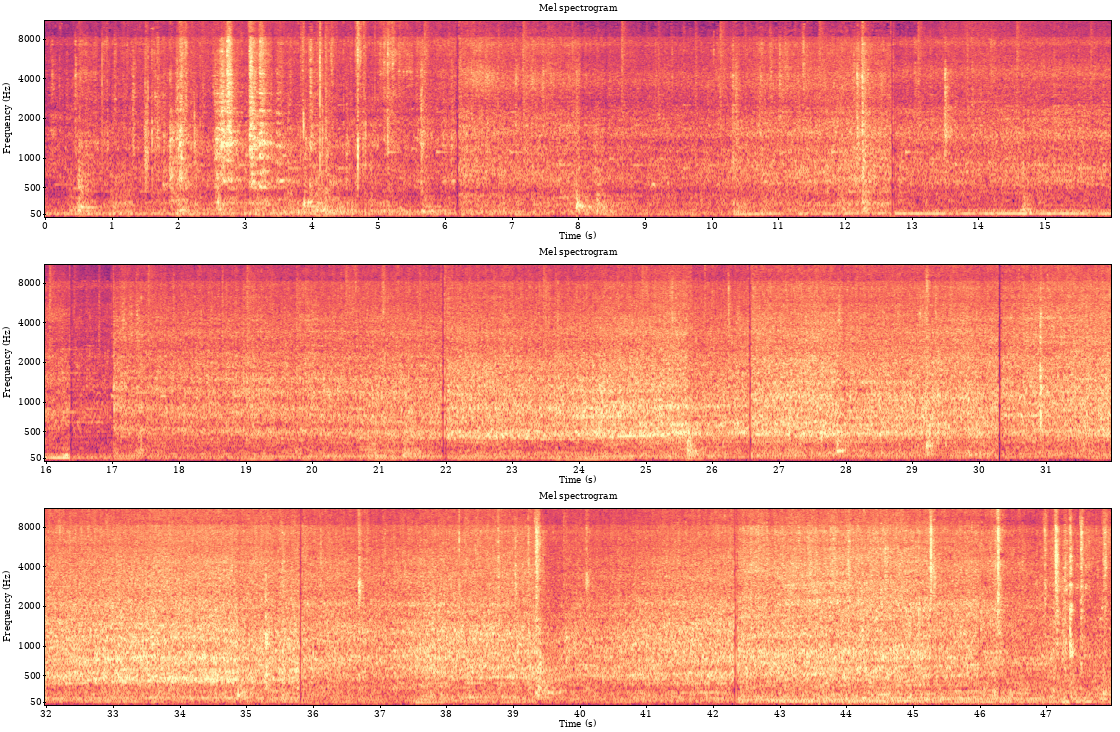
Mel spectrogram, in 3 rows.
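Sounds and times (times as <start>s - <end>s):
truck engine running: 2.0s - 47.9s
steady hum: 2.1s - 7.4s, 12.7s - 20.6s.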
